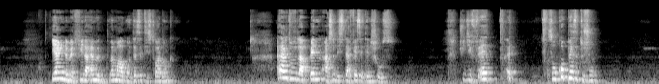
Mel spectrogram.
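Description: A woman speaks close to a microphone, with emotion and pauses.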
